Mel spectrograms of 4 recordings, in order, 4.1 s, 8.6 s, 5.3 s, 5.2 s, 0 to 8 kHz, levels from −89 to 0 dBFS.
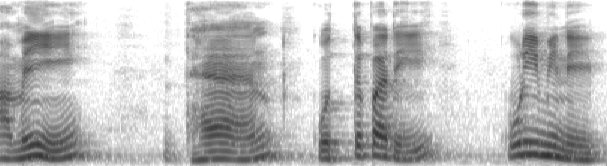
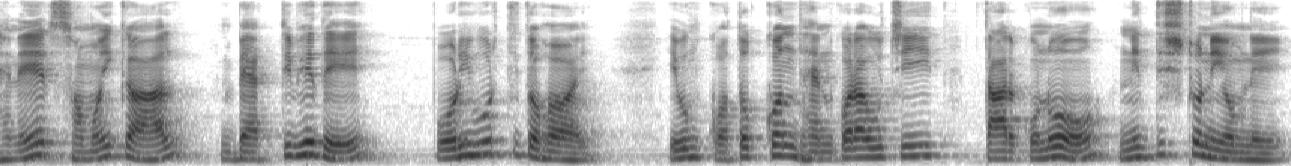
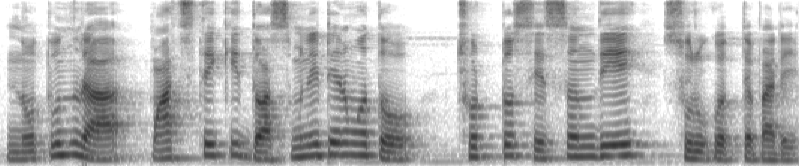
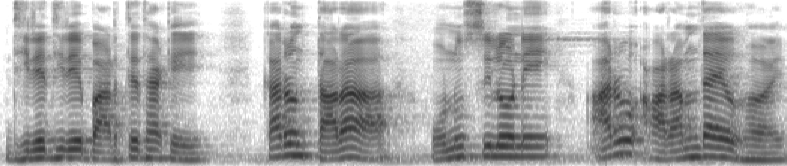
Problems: none marked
